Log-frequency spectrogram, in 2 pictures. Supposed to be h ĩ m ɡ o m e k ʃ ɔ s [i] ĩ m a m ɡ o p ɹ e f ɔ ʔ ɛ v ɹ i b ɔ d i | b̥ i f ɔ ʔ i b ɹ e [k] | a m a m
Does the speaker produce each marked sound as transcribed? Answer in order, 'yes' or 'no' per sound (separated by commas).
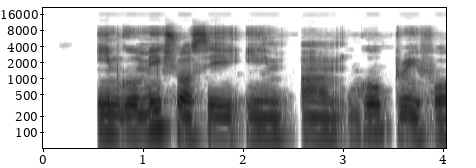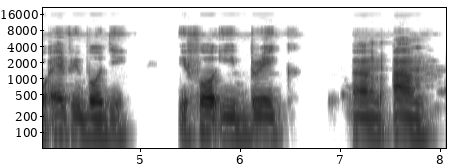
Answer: no, yes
